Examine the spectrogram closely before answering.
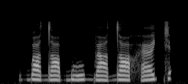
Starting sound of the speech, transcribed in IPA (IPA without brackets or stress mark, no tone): ɓ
